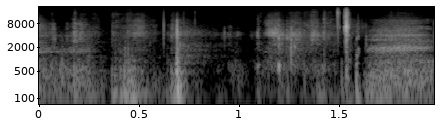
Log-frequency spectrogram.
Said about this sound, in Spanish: Eh, buscando aquí en mis apuntes, se escuchan las hojas.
